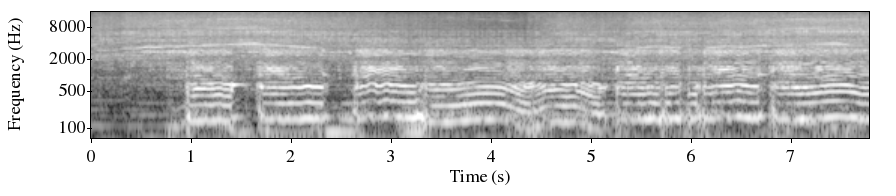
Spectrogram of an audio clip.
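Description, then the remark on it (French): A loud electric drill whirs and whines in bursts, its motor pitch rising and sagging, layered over a dense rock band backing. “En témoigne ce …, rock à perceuse et aspirateur.”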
